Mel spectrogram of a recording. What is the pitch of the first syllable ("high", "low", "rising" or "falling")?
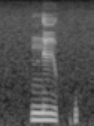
falling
